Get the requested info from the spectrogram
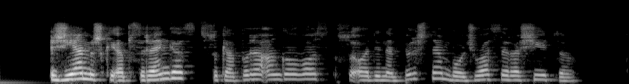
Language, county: Lithuanian, Utena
